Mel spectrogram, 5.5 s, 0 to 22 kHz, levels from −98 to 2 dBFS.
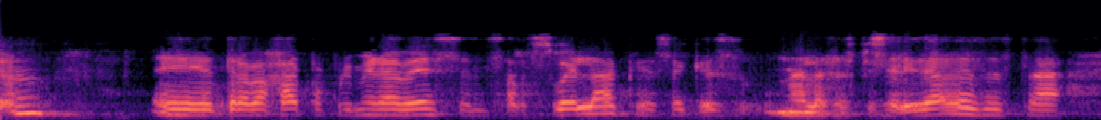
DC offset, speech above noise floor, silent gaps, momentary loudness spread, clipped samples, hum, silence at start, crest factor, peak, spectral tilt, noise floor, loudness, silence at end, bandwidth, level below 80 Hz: under 0.1%; 24 dB; none; 13 LU; under 0.1%; none; 0 s; 16 dB; -16 dBFS; -3.5 dB/octave; -55 dBFS; -31 LUFS; 0 s; 7 kHz; -82 dBFS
